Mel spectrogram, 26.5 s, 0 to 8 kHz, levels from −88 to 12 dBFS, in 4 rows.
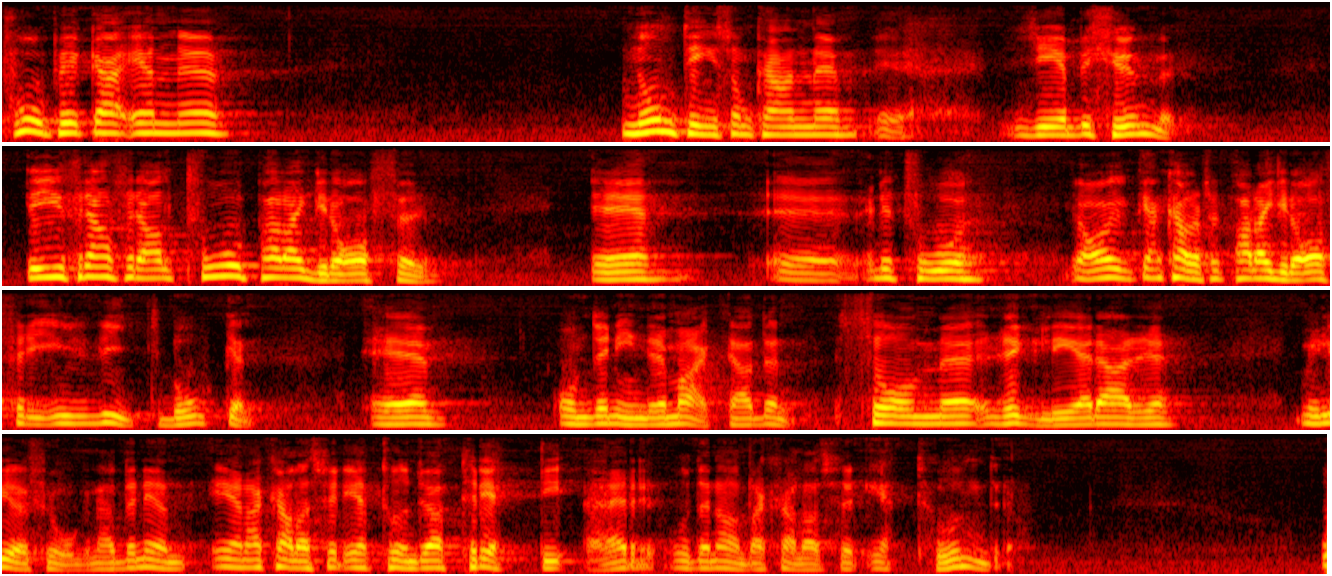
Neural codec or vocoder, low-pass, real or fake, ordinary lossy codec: codec, 44.1 kHz, 7.8 kbps, Pupu-Codec; 7.2 kHz; fake; none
